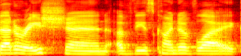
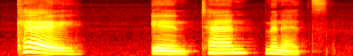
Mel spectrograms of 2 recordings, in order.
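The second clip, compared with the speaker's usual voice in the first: slow train announcement speaker voice. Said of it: "you got the pauses".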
